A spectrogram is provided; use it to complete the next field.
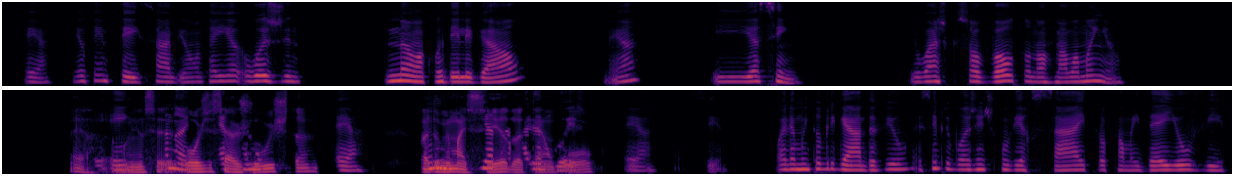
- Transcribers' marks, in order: none
- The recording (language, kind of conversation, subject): Portuguese, advice, Como posso levantar cedo com mais facilidade?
